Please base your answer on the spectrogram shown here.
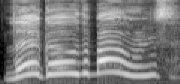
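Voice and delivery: high loud slow call; boy pointing out the bones; excited shout. Acted. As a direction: exclaim with wonder. Chase scene.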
